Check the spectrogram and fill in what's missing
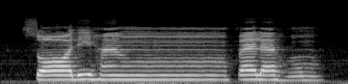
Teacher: You do إخفاء with a soft غنّة.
